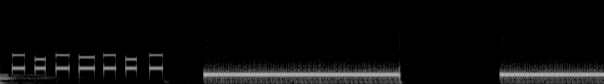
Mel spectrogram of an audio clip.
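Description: Telephone keypad beeps as a call is placed: a quick string of short dialing tones, then two long, steady ringing tones of about two seconds each, separated by a silent gap.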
